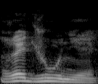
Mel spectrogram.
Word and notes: rejonher: rejougne

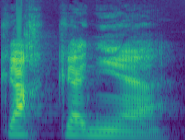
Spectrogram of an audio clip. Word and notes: carcanhar: provençal; carcagna

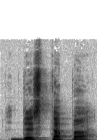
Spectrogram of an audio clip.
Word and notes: destapar: destapa; Provençal

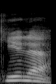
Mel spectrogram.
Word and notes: quilar: provençal; quila

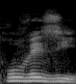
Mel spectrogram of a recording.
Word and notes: provesir: prouvesi; provençal

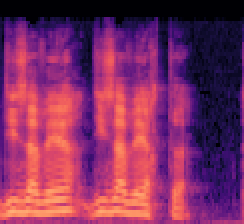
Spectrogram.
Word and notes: disavert, disaverta: disavert, disaverto; Provençal

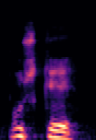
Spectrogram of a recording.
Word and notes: posquer: pousque; provençal

